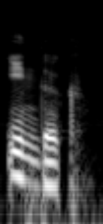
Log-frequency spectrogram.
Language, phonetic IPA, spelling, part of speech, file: Polish, [ˈĩndɨk], indyk, noun, Pl-indyk.ogg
